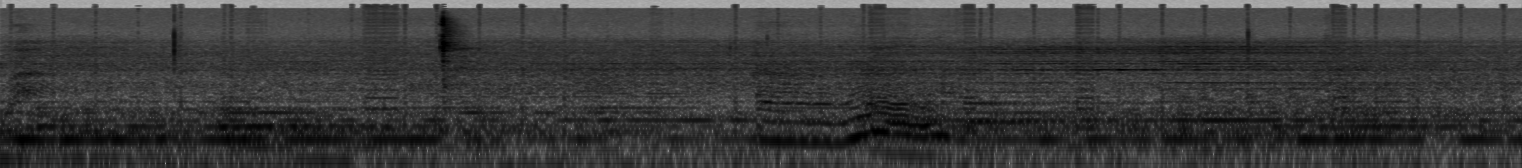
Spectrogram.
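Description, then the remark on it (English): Outdoor car park ambience with a steady low engine drone, and around the middle a car engine revs up and settles, rising and falling in pitch. Faint clicks and ticks sit in the background. “Okay, right, so you're now in the car park.”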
